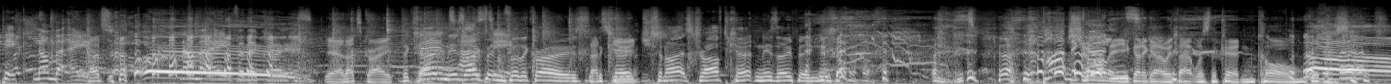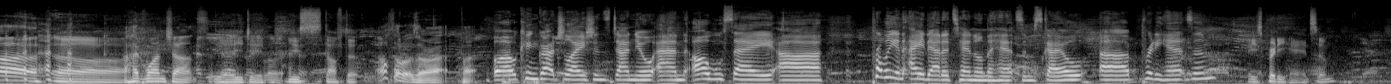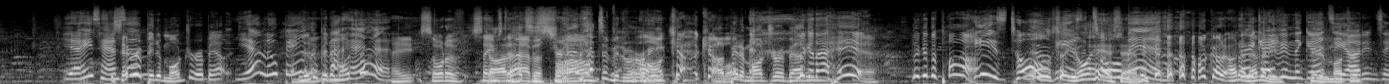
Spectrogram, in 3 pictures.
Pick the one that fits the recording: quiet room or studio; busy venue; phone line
busy venue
